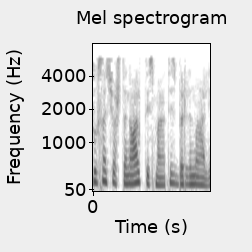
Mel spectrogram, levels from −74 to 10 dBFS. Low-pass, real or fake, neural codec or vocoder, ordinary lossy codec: 7.2 kHz; fake; codec, 16 kHz, 0.7 kbps, FocalCodec; MP3, 24 kbps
